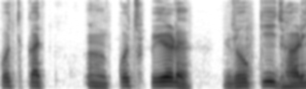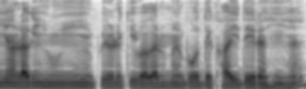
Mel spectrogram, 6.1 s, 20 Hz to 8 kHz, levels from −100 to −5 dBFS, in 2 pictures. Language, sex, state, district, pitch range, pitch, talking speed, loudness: Hindi, male, Bihar, Lakhisarai, 115-125 Hz, 120 Hz, 185 wpm, -25 LUFS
